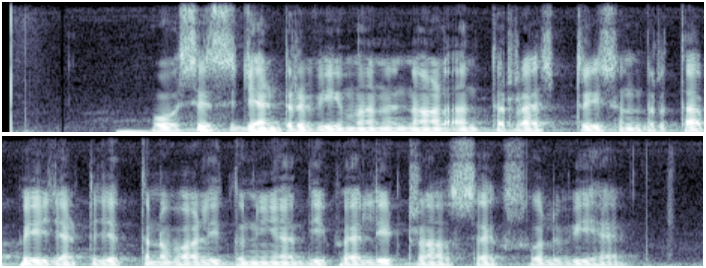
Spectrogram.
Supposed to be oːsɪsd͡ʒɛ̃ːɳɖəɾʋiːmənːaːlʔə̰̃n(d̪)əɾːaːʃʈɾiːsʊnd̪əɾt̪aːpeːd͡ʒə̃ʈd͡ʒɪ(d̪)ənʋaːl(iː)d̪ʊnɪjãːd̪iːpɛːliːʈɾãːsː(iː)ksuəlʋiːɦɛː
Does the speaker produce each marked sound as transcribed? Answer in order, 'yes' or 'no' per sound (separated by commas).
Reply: no, no, yes, no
